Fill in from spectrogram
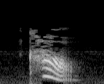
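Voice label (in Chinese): "靠", Mandarin Chinese; chinese flashcards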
